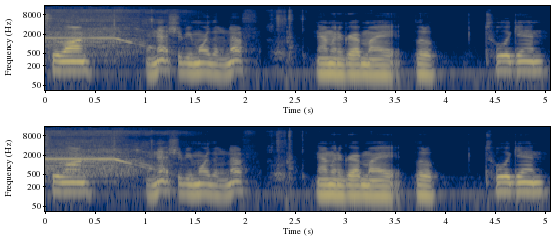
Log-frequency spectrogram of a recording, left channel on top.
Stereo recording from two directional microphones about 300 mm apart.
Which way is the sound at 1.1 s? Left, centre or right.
Centre.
